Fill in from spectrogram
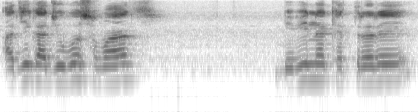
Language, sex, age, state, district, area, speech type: Odia, male, 45-60, Odisha, Kendrapara, urban, spontaneous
